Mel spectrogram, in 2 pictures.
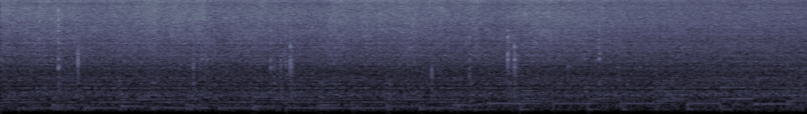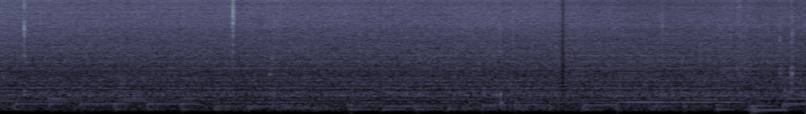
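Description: Fish cake strips and sliced vegetables sizzling in a hot frying pan, the hiss slowly dying down, with a few light sharp clicks. Soft background music plays throughout.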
